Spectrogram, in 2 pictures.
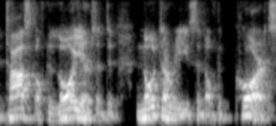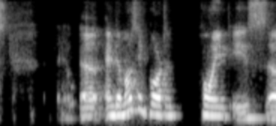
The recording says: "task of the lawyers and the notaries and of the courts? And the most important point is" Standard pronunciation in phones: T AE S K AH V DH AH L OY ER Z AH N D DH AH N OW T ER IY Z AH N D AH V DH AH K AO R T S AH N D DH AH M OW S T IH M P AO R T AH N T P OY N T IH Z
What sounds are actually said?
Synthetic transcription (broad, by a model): T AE S K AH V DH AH L OY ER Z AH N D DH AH N OW T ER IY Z AH N D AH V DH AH K AO R T S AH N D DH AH M OW S T IH M P AO R T AH N T P OY N T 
